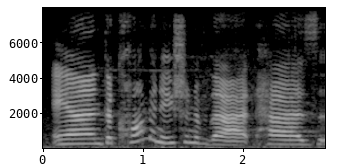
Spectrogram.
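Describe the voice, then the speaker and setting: A woman projects a raised voice, high in pitch, with a bright, sharp tone. Her pitch swings very widely. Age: 60s. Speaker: yoga therapist. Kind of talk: tutorial.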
